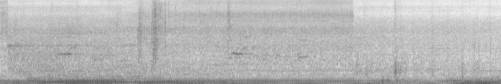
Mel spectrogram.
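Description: A steady low motor hum under an even wash of noise.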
